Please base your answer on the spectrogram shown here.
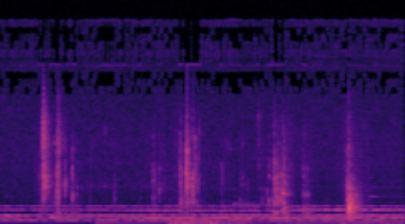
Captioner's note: dramatic music playing; thunder rumbling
